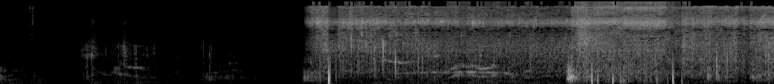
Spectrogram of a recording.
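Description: Potatoes drop into hot oil in a kadai and fry with a loud, steady sizzle that swells midway, with a few soft clatters of the pan and no talk.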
